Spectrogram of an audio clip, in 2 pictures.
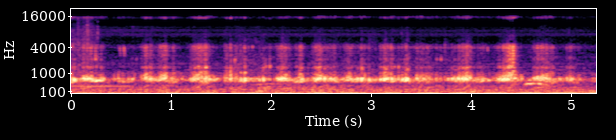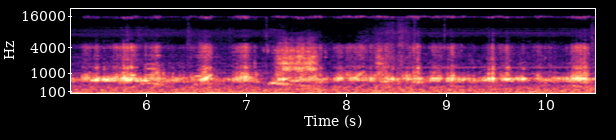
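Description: Animated Halloween fishbowl decoration with skeleton fish, switched on and playing its sound effect through its small speaker: a steady mid-pitched hum broken by quick, irregular pulses.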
